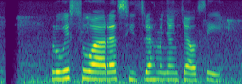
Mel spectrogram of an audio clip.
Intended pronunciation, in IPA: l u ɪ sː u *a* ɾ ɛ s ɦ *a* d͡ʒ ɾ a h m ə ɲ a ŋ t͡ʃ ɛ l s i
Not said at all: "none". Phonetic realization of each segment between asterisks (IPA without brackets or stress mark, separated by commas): a, i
